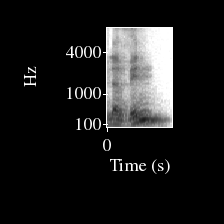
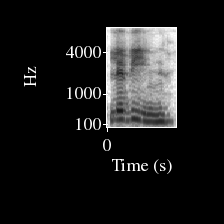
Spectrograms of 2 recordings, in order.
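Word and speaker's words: Kurt Lewin: generation we all know kurt levin i hope i pronounced him uh correctly it is kid levine flo yes i believe it is levine okay all right so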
